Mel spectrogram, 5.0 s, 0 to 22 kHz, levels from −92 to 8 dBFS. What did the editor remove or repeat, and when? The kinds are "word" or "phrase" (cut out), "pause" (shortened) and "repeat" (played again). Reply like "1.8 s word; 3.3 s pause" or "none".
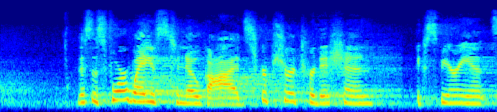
4.0 s pause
